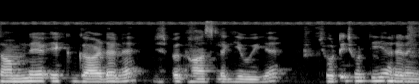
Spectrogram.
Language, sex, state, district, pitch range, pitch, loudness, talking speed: Hindi, male, Chhattisgarh, Sarguja, 130-155 Hz, 140 Hz, -18 LUFS, 215 wpm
